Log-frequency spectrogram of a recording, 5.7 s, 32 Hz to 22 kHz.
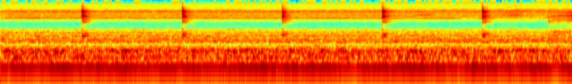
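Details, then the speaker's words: Yamaha XV1700 Warrior, self-diagnostic mode 36, throttle-body fuel injector that was not pulsing before because its electrical plug had come unplugged; after reconnecting it gives crisp, even ticks about once a second over a low hum; injector firing normally. "This here throttle body, the injector, was not pulsing before. Let's listen now."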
